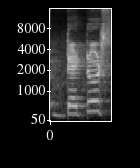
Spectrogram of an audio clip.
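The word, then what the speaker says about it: debtors: देंगे ठीक है और जो देता है उसे डेट डेटर्स कहते हैं बी इज साइलेंट अब लायबिलिटी दो प्रकार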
